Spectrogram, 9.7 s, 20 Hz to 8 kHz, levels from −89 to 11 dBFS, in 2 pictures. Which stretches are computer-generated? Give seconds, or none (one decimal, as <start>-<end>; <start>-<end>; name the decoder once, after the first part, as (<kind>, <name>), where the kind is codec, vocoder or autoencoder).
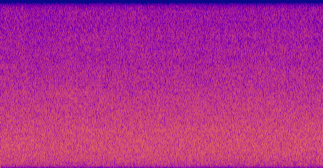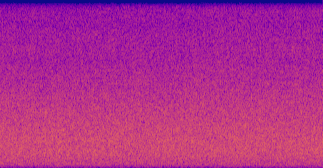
0.0-1.5 (vocoder, Vocos); 3.5-6.3; 8.1-9.7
